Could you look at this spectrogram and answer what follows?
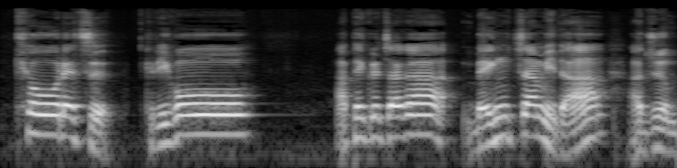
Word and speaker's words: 烈: 강렬한 발음은 레즈 레즈 그리고 앞에 글자가 맹자입니다.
